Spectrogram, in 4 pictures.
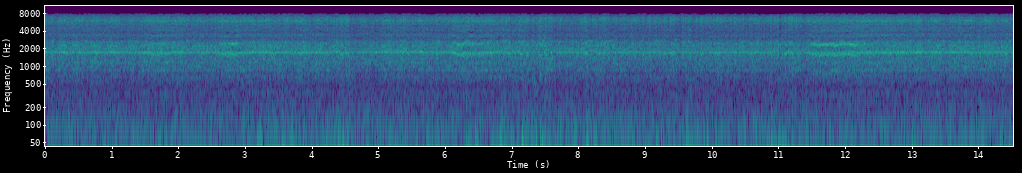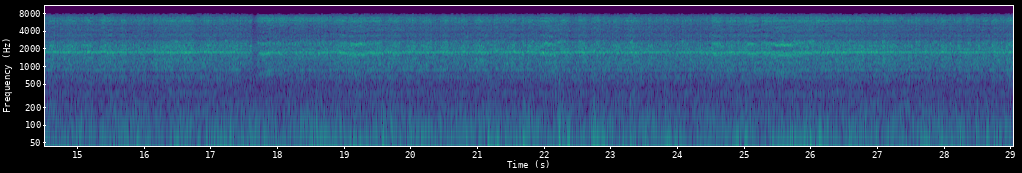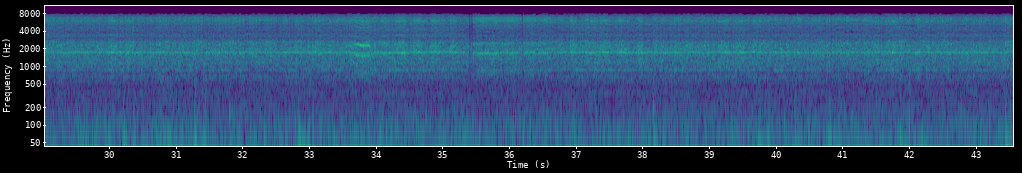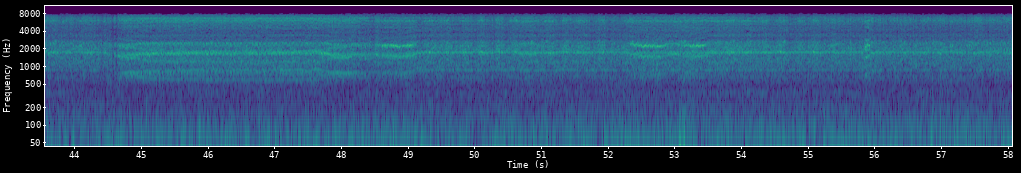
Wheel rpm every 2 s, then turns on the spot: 230, 230, 230, 230, 230, 230, 230, 230, 230, 230, 230, 230, 230, 230, 230, 230, 230, 230, 230, 230, 230, 240, 220, 200, 210, 230, 220, 230, 230.
none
